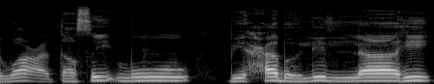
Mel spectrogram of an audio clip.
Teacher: واعتصموا واو عین زبر وا، تا زبر تا، صاد سی سی، تا کو باریک کر کے پڑھیں گے، صاد موٹا سین سے جدا کر کے ، واعتصموا بحبل اللہ، بحبل اللہ، ح با زبر حب، با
